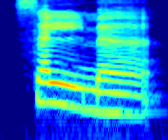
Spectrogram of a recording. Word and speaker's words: سلمى: Selma. And we pronounce the last year as alif because the preceding letter, which is mim, is carrying fatha.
